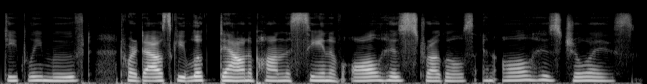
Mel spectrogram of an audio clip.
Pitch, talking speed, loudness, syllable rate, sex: 175 Hz, 150 wpm, -18 LUFS, 4.1 syllables/s, female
